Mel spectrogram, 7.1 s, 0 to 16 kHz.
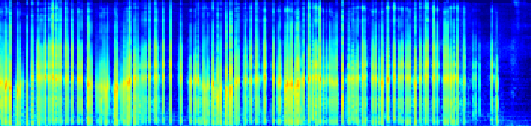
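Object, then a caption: Metal mesh microphone grille tapped with a glass rod. A glass rod taps rapidly on the small gold metal mesh grille of a mini microphone, lifting off between taps. The result is a dense run of short, sharp ticks with a thin metallic ring centered around 1 kHz. The tapping thins out and stops just before the end, leaving near silence.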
